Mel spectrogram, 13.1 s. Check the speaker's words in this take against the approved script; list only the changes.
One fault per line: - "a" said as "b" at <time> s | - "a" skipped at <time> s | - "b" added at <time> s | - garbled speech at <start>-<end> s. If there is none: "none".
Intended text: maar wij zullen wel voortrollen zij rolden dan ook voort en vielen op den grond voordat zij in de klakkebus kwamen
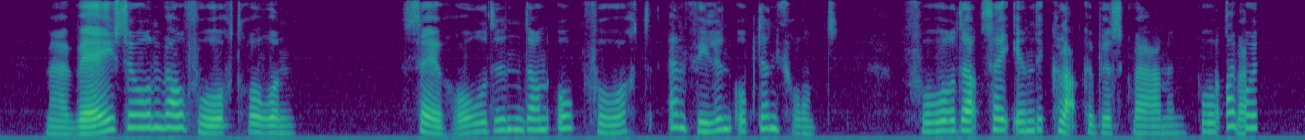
- garbled speech at 12.0-12.6 s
